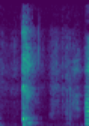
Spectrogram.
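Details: A young boy, showing how his older sister is coughing, gives one short, sharp, forced cough burst, then a soft breath and the start of another sound; imitated cough.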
